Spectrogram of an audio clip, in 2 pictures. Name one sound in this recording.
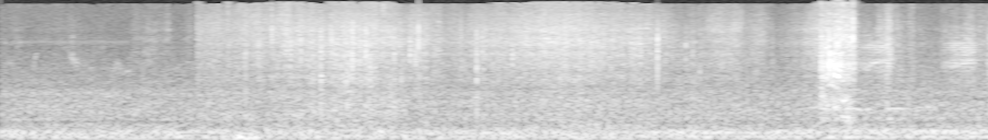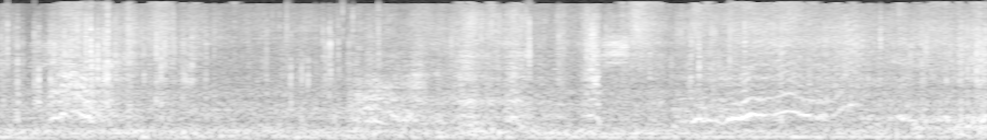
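Tent fabric rustles and crinkles close by.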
